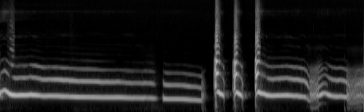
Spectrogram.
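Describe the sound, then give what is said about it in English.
A person imitates a dog howling: a long, sustained, slightly falling howl, then a few short sharp yelps and a wavering, strained howl at the end, loud with no other talk. “I hope if anybody has a dog, they're howling back at me.”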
